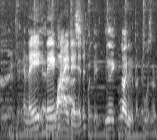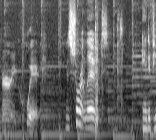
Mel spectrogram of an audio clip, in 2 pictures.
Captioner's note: fart sounds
